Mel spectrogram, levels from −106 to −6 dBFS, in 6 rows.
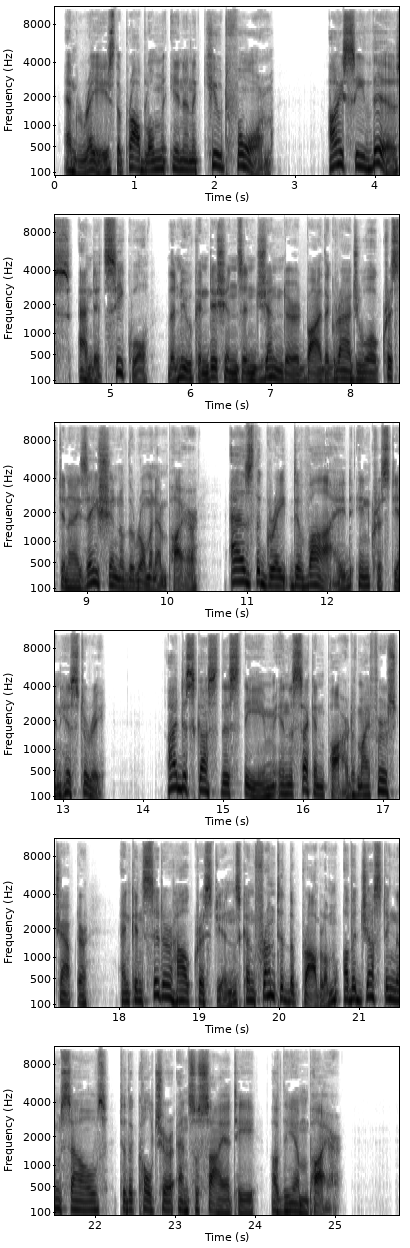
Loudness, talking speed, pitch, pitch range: -16 LUFS, 145 wpm, 130 Hz, 110-150 Hz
